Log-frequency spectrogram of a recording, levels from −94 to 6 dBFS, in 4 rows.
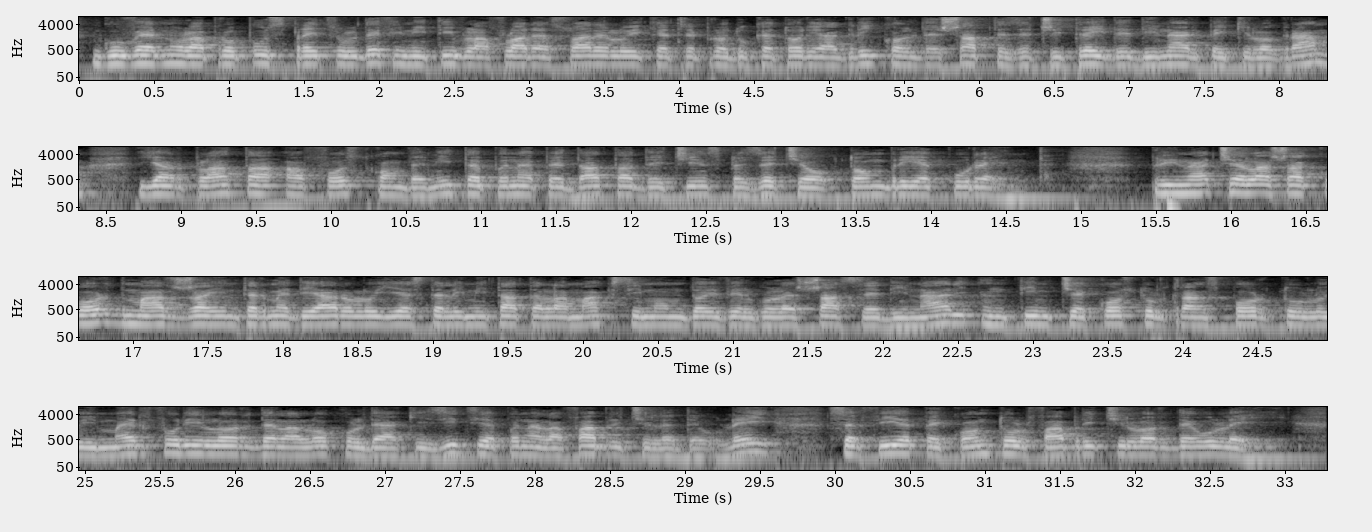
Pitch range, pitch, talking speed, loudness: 135-150 Hz, 145 Hz, 115 wpm, -21 LUFS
